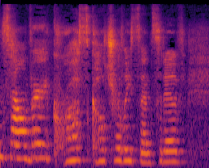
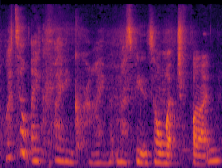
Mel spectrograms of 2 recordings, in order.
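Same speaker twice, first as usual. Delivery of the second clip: breathless awed whisper; 4 semitones lower, 8 dB quieter than usual. Acted. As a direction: whisper it like a starstruck fan. Awed fan questions Spider-Man.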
